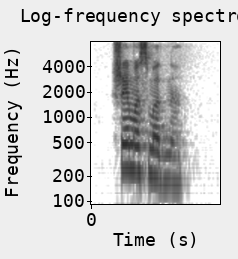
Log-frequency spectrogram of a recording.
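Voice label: "шемӧсмӧдны", Komi, female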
